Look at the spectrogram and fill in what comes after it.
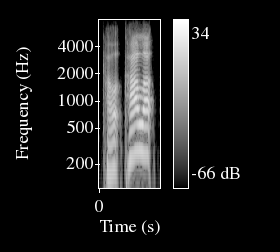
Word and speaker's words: Calvaneso: Her name is Annie Calvaneso.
